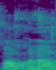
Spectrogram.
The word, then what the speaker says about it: Pakhala: আজকে আমি ট্রাই করতে চলেছি একটা নতুন রেসিপি which is পখলা ভাত, Orissa delicacy. Please excuse me if I pronounce it a wrong way. এটাকে অনেকে পখলা ভাতও বলে, অনেকে পাখলা ভাতও বলে।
